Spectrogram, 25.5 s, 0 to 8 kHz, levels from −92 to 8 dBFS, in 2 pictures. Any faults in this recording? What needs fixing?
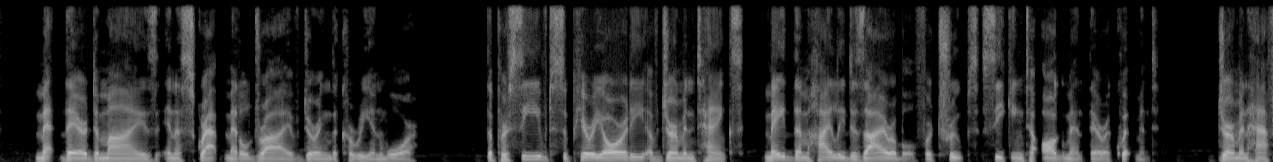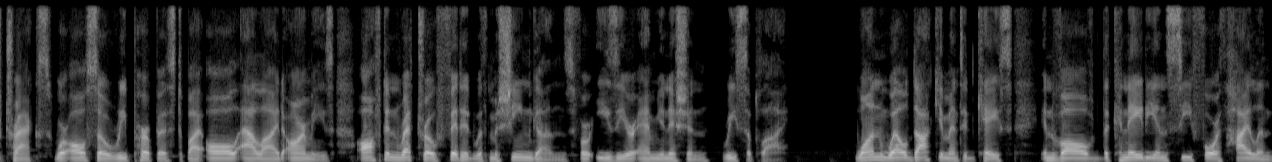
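Sample clock jitter throughout: the converter's clock wanders by around 2 microseconds, mistiming samples and adding hiss about 35 dB down that rises with loud, bright sound. To prevent it, drive the converter from a clean, low-jitter clock source.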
